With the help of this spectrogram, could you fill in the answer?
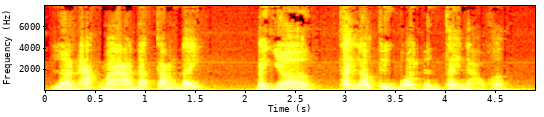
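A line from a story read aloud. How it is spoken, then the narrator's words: Stern question. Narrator (Vietnamese): Hắc Phụng Hoàng nghiêm giọng hỏi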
